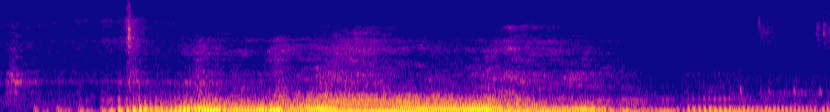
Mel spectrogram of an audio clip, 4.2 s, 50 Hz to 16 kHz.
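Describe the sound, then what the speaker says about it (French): A Mitsubishi Lancer Evo 8 with an Exedy twin-disc clutch and a noisy flywheel revs and drones loudly while driving, a rising and falling mechanical whine, steady for a few seconds before easing off. "Le volant moteur fait du bruit à mort"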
